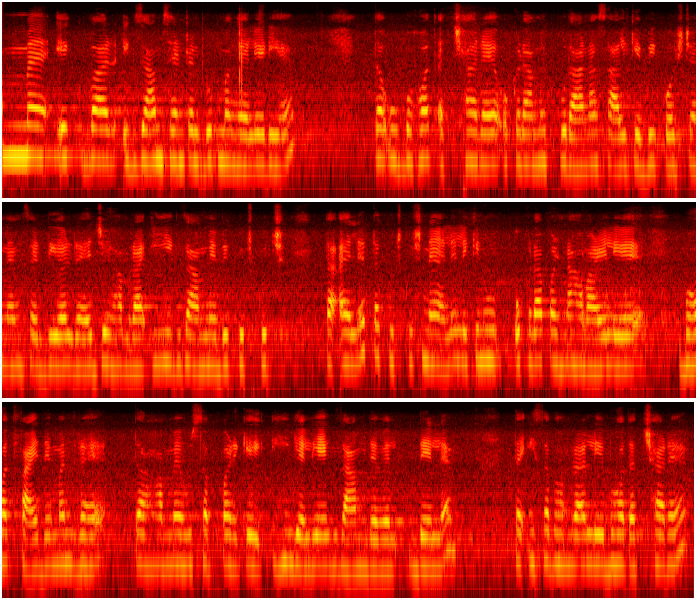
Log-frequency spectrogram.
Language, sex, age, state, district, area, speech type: Maithili, female, 30-45, Bihar, Purnia, urban, spontaneous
